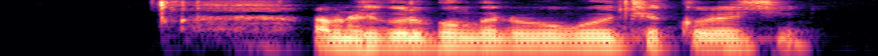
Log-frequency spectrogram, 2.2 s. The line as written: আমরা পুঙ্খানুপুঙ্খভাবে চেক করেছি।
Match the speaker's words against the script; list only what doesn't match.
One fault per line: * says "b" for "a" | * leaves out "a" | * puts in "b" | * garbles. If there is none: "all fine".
* puts in "সেগুলো"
